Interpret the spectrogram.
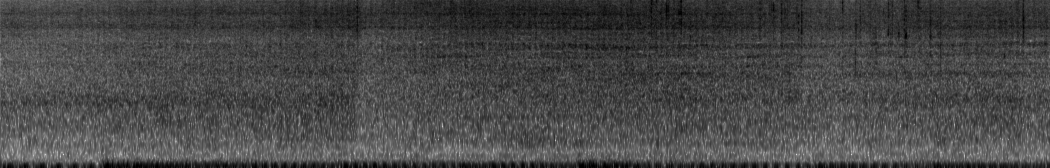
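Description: Car engine idling: a steady, low, pulsing rumble that gets stronger about a second in.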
